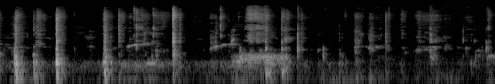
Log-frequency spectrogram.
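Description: A man chewing food with his mouth open, with a string of sharp wet lip smacks and mouth clicks and a longer, denser stretch of chewing noise about five seconds in.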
